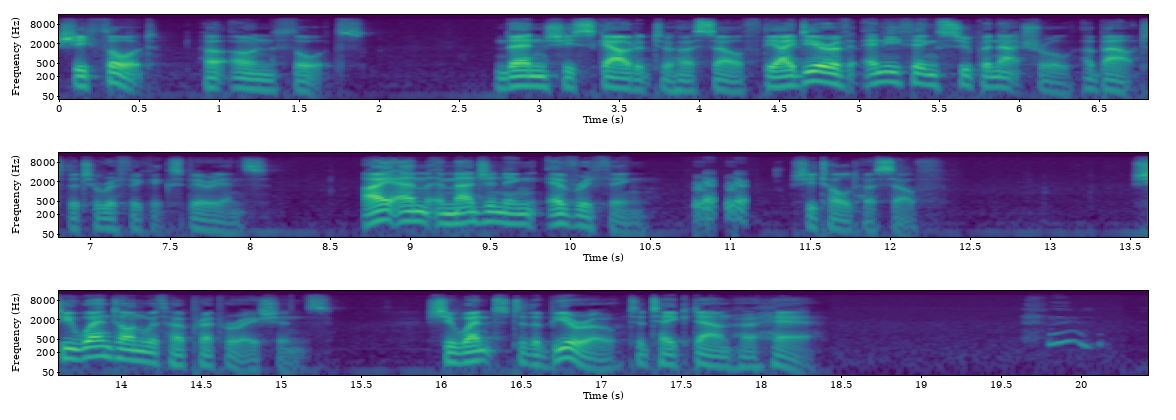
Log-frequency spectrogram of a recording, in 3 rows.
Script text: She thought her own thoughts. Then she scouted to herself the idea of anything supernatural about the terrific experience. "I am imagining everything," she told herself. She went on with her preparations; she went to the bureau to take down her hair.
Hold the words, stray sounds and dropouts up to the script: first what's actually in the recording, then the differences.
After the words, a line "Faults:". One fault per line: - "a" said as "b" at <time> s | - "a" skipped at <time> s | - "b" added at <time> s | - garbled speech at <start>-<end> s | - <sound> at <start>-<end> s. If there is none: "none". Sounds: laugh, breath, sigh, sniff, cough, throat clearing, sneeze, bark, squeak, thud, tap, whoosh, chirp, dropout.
She thought her own thoughts. Then she scouted to herself the idea of anything supernatural about the terrific experience. "I am imagining everything," she told herself. She went on with her preparations; she went to the bureau to take down her hair.
Faults:
- laugh at 10.8-11.1 s
- laugh at 19.7-20.2 s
